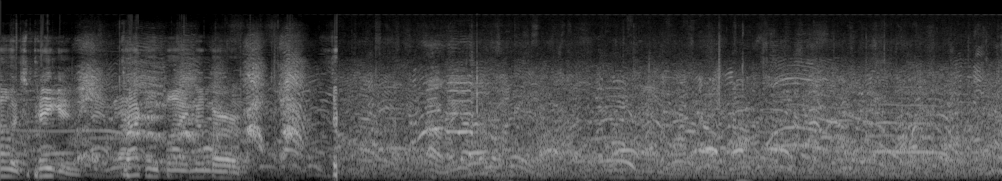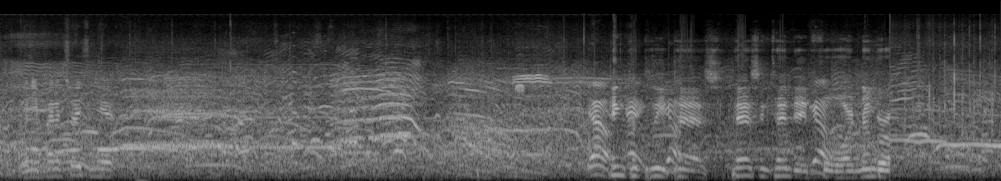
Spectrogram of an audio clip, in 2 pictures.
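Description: Men shout loudly nearby.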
